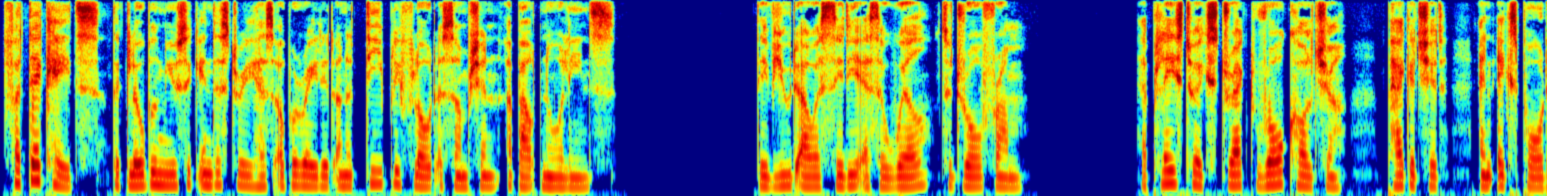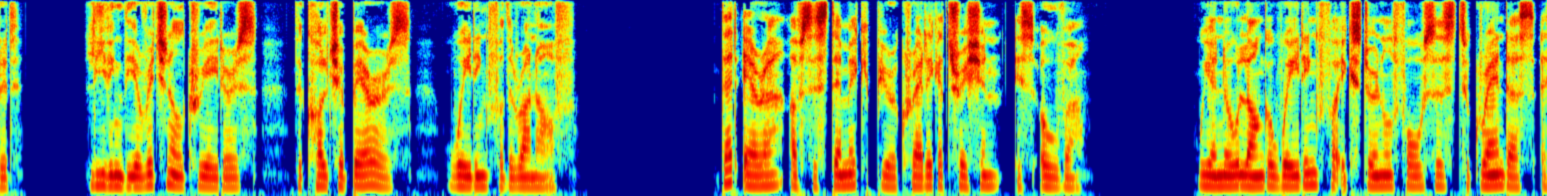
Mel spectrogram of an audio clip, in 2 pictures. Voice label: voiceover, infomercial; atomic instruments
